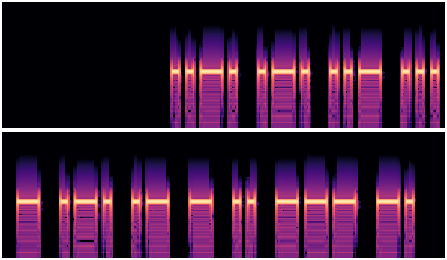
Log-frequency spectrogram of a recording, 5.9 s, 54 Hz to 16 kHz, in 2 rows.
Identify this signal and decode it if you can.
Morse code, heard as a keyed tone, about 25 wpm, 700 Hz. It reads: FRUSTRATION
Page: morse-code-ninja-practice-25wpm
